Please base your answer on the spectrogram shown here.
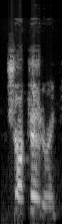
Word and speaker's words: charcuterie: material so last week we had the uh chakuteri program did i say it right tony tony's working with the band at home who's trying to fix her phone um yes he did bro charcuterie so we had four or five friends come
